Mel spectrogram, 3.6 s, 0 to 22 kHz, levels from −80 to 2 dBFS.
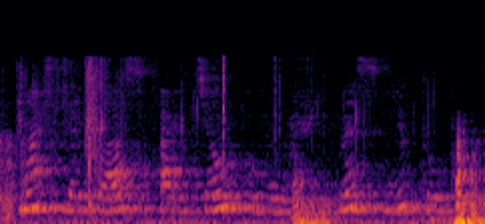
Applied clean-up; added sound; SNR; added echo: none; Bicycle; 17 dB; reverberation time 0.7 s.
